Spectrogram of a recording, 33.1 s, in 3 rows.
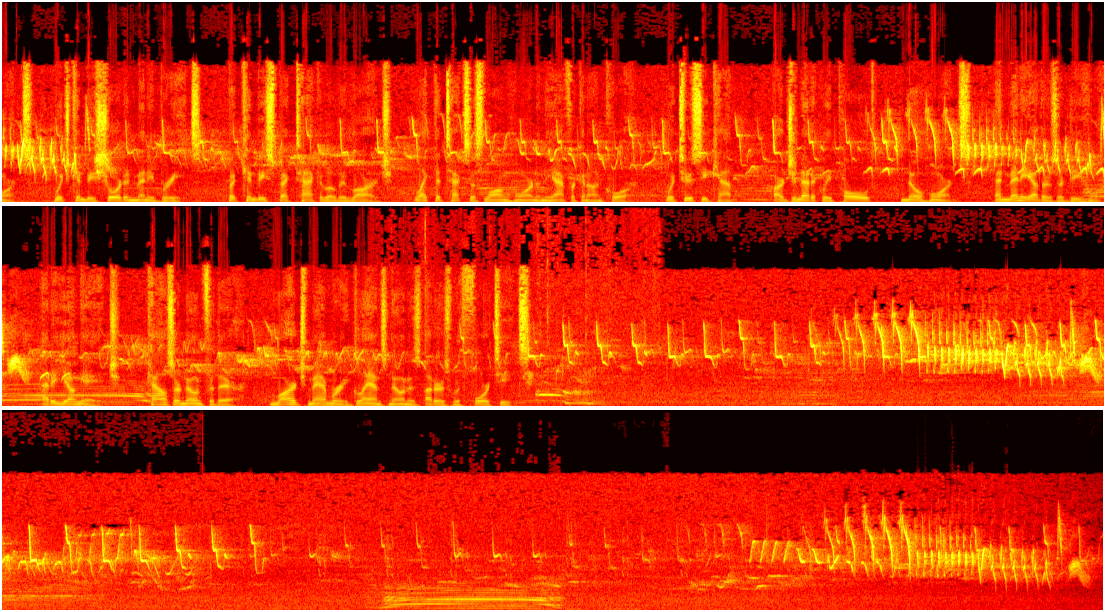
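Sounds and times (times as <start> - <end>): birds chirping: 0.0 - 33.0
cows mooing: 6.3 - 8.0, 10.8 - 12.7, 15.2 - 17.7, 18.5 - 19.7, 21.4 - 23.6, 25.7 - 27.7.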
